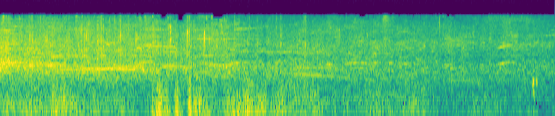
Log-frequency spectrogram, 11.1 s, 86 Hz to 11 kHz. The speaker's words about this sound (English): Class of 2009. First, I want you to stand up and wave and cheer your sportive family and friends. I'm sure you can find them out there. Show your love.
